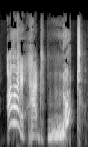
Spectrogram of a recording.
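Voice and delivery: slow, stressed angry retort; sharp and angry. A narrator's reading. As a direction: snap it back, offended. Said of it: "cried the Mouse sharply and very angrily".

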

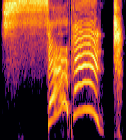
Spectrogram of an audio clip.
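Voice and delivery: very high, screeching bird cry; screamed. A narrator's reading. Pigeon attacking Alice as a snake, screaming. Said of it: "screamed the pigeon".

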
